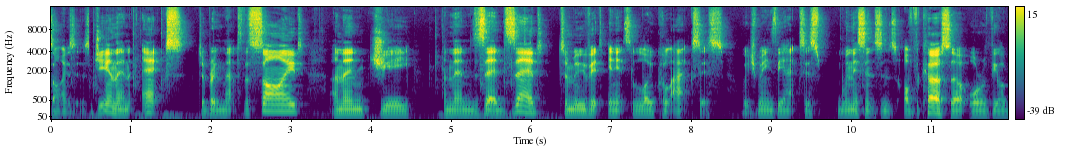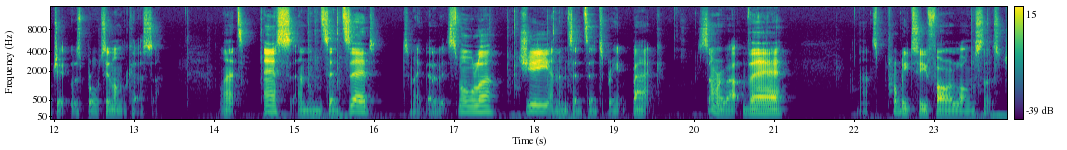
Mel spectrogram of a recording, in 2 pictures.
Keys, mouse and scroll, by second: 0.0 shift+middle click, 0.0 middle click, 0.1 shift+middle click, 0.4 g, 1.0 z, 1.3 x, 3.2 click, 3.5 middle click, 4.2 scroll up 1, 4.5 middle click, 4.8 g, 5.3 z, 9.8 click, 10.8 middle click, 14.2 shift+middle click, 14.5 s, 15.1 z, 17.3 click, 17.6 g, 18.1 z, 19.7 click, 20.0 middle click, 21.9 scroll up 1, 22.1 shift+middle click, 22.5 middle click, 23.4 g, 23.6 y.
